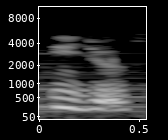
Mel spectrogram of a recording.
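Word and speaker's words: aegis: का वो था जस बोलने में जजस है पर स्पेलिंग की शुरुआत होती है ए ई जी आई एस इजस ए ई जी आई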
